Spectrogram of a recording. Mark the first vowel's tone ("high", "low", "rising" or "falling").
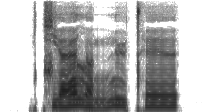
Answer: rising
